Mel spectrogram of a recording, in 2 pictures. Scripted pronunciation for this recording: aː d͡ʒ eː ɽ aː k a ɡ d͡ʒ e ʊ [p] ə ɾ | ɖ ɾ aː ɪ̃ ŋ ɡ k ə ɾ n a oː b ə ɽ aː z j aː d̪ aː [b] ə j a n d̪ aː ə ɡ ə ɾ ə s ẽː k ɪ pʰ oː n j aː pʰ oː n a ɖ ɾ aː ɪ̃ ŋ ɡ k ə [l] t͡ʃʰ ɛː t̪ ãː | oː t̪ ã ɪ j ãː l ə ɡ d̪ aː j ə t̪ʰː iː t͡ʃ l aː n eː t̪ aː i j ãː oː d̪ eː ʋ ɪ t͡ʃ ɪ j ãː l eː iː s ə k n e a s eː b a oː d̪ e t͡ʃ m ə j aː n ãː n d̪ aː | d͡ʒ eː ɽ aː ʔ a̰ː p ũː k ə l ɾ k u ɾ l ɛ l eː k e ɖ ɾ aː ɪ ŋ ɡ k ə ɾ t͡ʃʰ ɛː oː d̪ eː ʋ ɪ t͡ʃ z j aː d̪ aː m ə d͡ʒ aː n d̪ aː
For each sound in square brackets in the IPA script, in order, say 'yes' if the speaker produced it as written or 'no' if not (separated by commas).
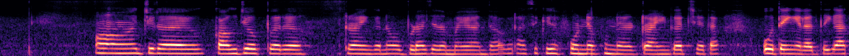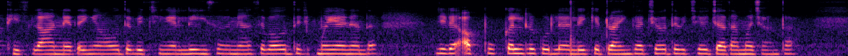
yes, no, no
